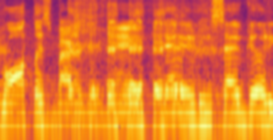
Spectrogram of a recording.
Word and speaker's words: Roethlisberger: Ben Roethlisberger.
